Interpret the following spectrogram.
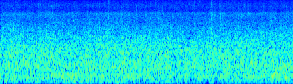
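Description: Shallow creek water flowing over rocks: a steady rush.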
